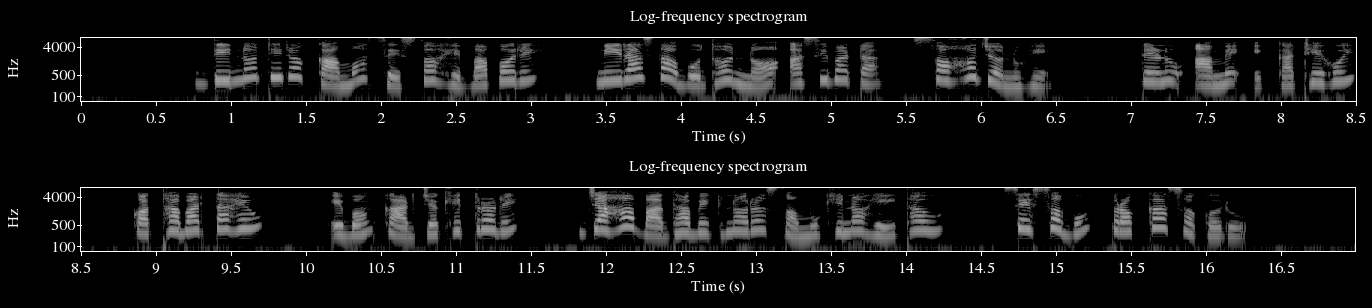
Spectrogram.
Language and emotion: Odia, sad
